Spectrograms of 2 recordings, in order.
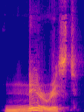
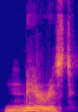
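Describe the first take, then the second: No difference in how they are said.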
